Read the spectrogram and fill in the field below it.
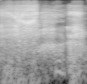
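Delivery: a beaten, barely voiced fuck; defeated whispered curse. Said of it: "And Zach's like".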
